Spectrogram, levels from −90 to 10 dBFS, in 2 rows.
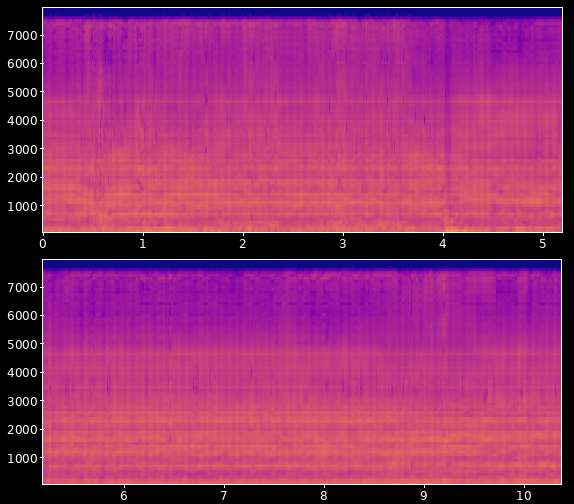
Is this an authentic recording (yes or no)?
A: no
